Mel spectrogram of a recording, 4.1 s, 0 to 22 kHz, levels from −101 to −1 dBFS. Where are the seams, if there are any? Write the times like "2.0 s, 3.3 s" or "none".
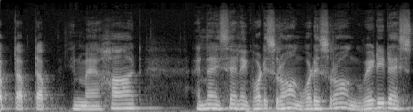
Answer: none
